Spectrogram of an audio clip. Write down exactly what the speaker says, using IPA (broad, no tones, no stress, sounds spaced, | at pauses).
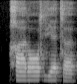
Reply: χ aː l ɔː s vʲ ɛː t͡s ɐ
